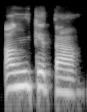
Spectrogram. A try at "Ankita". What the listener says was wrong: So it's not Ankita. It doesn't have each syllable is equally stressed. Ankita, right?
